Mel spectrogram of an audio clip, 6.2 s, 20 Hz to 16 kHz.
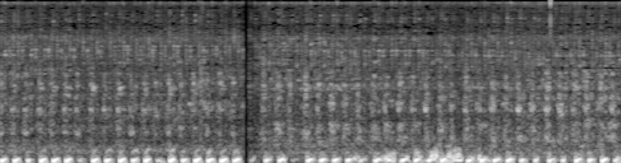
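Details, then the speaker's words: Suzuki Shogun SP (125) motorcycle, nearly 18–20 years old, idling after tune-up, oil change and service; earlier misfiring and weak from failed regulator/rectifier and CDI, both replaced. Soft, even quiet putter about four beats a second, no knocks: smooth healthy idle. "nyaris enggak kedengaran ya suaranya jadi halus lagi karena ini sudah diun up lagi"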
